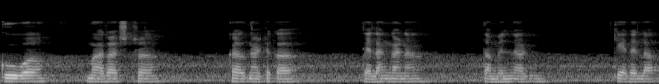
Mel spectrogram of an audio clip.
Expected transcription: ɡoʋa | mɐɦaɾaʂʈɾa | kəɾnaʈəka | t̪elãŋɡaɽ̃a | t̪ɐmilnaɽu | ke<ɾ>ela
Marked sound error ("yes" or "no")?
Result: no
